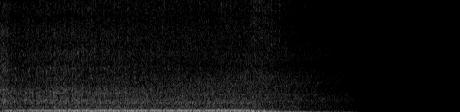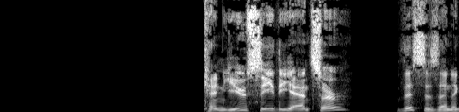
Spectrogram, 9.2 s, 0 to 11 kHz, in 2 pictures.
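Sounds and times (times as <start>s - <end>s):
large bus engine idling: 0.0s - 3.6s
speech: 6.7s - 9.1s.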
